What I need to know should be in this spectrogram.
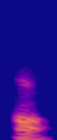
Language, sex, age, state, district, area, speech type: Assamese, female, 30-45, Assam, Sivasagar, rural, conversation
